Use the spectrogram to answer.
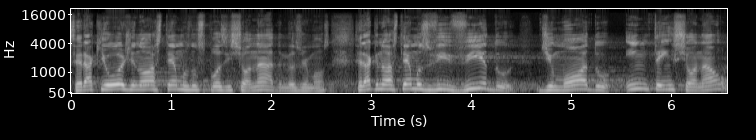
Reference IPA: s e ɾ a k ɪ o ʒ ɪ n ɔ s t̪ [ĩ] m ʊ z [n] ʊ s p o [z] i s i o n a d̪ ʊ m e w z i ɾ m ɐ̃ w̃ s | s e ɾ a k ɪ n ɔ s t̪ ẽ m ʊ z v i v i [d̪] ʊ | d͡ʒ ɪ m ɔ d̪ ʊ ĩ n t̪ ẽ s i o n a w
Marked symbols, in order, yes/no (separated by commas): no, yes, yes, yes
